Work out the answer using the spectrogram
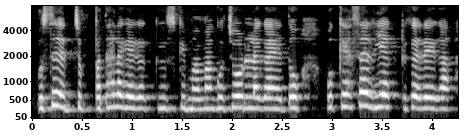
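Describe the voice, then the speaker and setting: A woman's voice: high voice, flat delivery, moderate pace, mellow, muffled recording, pitched above the performer's own voice, lightly acted. A woman voicing an adult man who scolds his partner out of worry, in an exasperated tone. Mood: scolding.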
